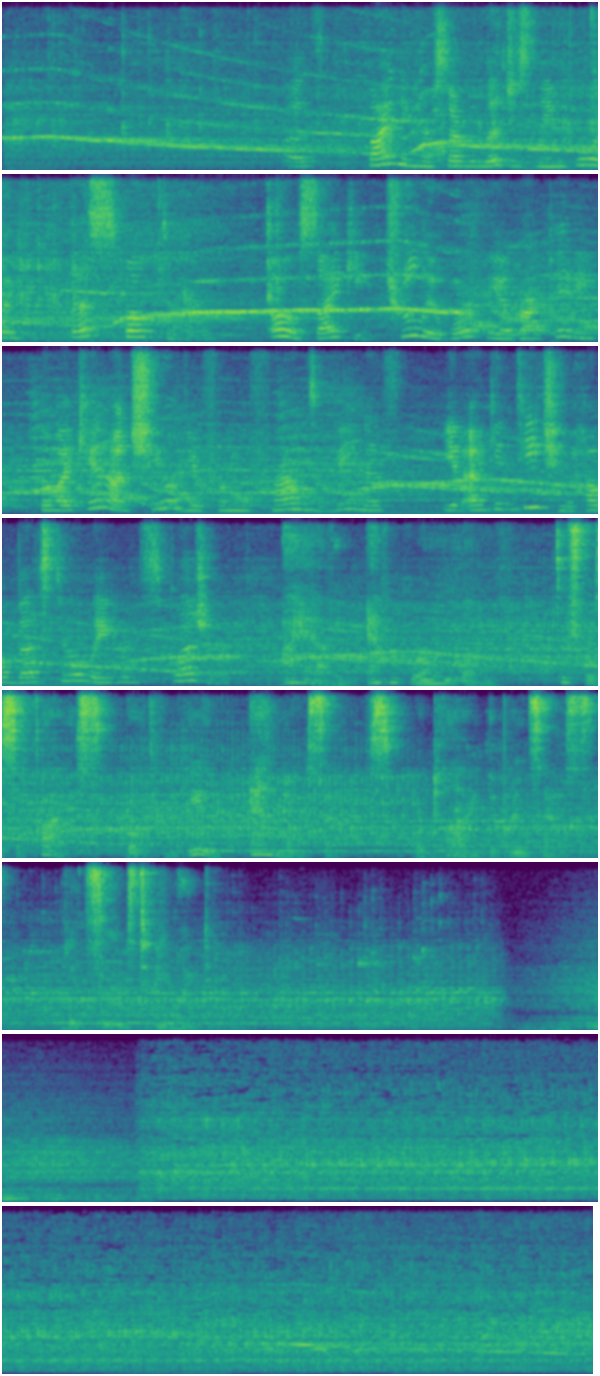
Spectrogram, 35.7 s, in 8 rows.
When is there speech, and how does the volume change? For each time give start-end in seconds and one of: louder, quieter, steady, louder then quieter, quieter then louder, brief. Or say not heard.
2.1-24.0 quieter.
